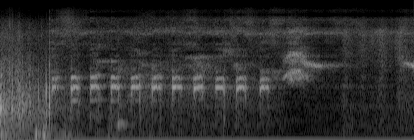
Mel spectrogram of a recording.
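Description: A songbird calling: a rapid, even series of short chirps, about seven a second for two seconds, then a short curving whistled call near the end. It opens with a last crunch of a footstep on gravel.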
